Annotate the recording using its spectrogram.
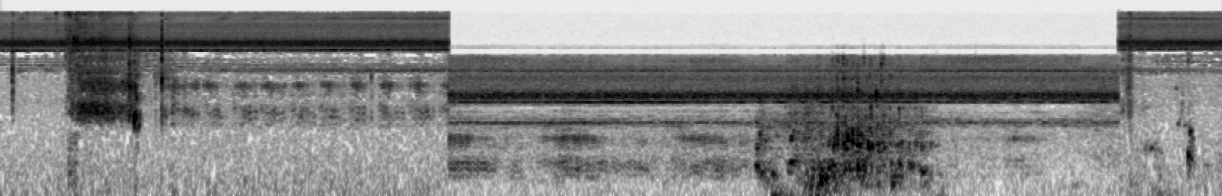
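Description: Faint, steady high-pitched drone of a jungle insect chorus over river ambience. In the middle stretch the sound turns duller and muffled, with a brief low rumble about twelve seconds in, and the insect drone returns near the end.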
